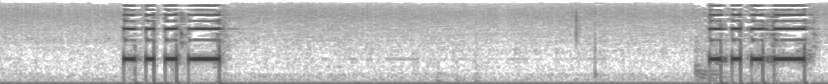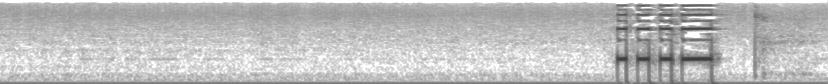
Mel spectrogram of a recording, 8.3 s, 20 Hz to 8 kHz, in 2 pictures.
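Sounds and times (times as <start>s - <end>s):
low hum: 0.0s - 8.2s
Morse code letter V beeps: 0.6s - 1.2s, 3.5s - 4.1s, 7.2s - 7.8s.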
